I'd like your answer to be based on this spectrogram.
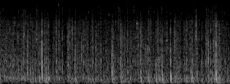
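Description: Rain falls outdoors in cold, windy weather on a long-distance trail after a thunderstorm, with a close, crackling patter of drops hitting a nearby surface in an irregular stream and no talking.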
